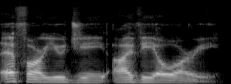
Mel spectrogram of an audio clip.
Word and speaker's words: frugivore: you could imagine we as primates have a forgiverous digestive system forgiverus forgiverus not sure the word how do you pronounce it is the g hard or soft it's spelled f-r-u-g-i-v-o-r-e frugivore and because we're primates we have the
